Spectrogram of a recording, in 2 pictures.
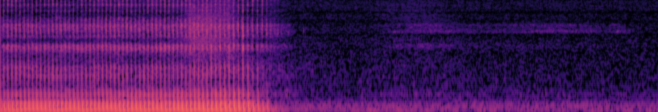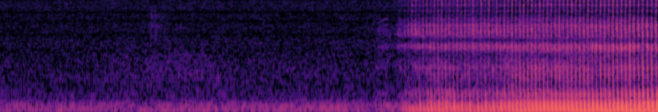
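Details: Boxer dog snoring while asleep: loud, coarse, vibrating snores, one at each end, with a quiet pause of about four seconds between.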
